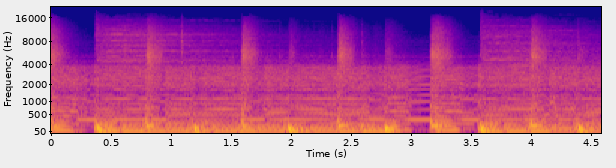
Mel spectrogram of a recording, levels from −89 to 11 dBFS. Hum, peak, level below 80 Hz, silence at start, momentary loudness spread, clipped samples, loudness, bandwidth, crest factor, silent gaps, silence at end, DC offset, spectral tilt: none; 0 dBFS; -20 dBFS; 0 s; 2 LU; under 0.1%; -18 LUFS; 14.5 kHz; 16 dB; none; 0 s; under 0.1%; -5.5 dB/octave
